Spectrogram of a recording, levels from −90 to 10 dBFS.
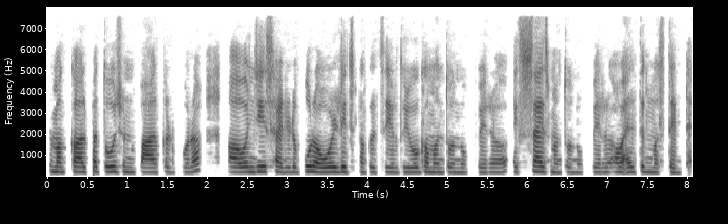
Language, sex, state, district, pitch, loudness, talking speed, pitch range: Tulu, female, Karnataka, Dakshina Kannada, 215 Hz, -18 LUFS, 185 wpm, 210-225 Hz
